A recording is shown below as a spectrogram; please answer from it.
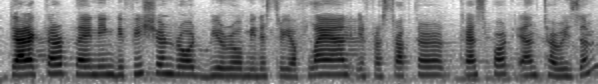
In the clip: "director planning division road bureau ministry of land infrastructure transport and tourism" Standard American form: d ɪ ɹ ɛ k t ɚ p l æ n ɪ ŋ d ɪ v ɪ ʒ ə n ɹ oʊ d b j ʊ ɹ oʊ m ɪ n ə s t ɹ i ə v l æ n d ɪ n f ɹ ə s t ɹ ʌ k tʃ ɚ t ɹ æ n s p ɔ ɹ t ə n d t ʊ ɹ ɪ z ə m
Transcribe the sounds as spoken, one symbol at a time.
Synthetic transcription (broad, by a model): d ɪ ɹ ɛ k t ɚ p l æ n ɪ ŋ d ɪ f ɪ ʃ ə n ɹ oʊ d b j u ɹ oʊ m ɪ n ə s t ɹ i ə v l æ n d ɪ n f ɹ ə s t ɹ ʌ k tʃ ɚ t ɹ æ n s p ɔ ɹ t ə n d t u ɹ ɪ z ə m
